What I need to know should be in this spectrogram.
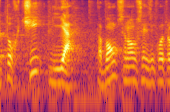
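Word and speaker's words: tortilla: um prato espanhol que se escreve tortila com dois L portanto é tortilha tá bom senão vocês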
